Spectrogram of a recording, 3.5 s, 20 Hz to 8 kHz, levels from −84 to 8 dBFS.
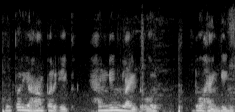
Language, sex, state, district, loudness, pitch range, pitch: Hindi, male, Haryana, Rohtak, -17 LUFS, 125-155 Hz, 140 Hz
